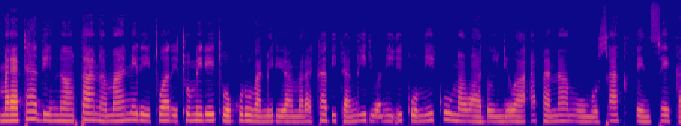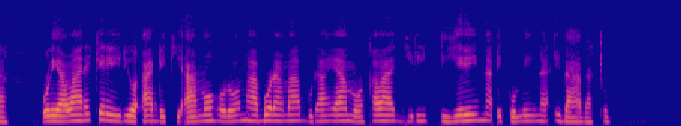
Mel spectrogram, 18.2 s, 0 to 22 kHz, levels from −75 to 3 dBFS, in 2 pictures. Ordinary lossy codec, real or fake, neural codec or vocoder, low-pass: none; fake; codec, 44.1 kHz, 1.7 kbps, Pupu-Codec; none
